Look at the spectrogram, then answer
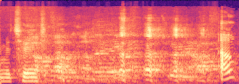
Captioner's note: indistinct chatter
